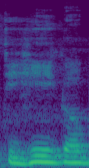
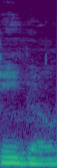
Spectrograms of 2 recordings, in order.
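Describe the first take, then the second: First: The h sound in the middle is pronounced. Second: The h sound in the middle is silent.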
